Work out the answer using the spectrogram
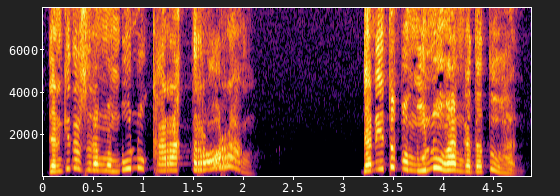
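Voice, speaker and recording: High-pitched pastor preaching in a hall. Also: male voice. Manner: lively preaching, acts out quoted speech in slangy Jakarta style. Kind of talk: sermon. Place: church. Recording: reverberant church hall.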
